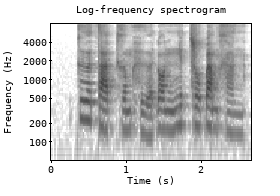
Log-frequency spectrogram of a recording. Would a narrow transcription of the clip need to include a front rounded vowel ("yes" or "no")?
no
